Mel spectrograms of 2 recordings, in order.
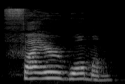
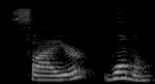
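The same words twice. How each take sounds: First: Firewoman said slowly and clearly; slowed Firewoman; slow model pronunciation. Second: Firewoman said very slowly; slow model pronunciation. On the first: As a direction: Firewoman drawn out, each syllable given its due. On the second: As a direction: Firewoman stretched out for the learners. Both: Shown as a demonstration. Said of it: "Pra falar bombeira".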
